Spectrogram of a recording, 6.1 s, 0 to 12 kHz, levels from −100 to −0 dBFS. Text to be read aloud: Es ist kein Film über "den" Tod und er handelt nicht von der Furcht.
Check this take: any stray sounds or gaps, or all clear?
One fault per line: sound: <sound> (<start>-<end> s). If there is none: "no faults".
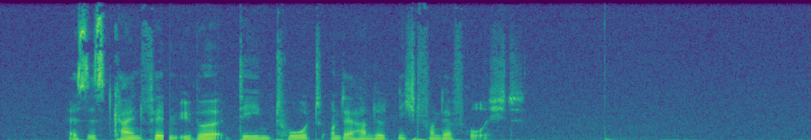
sound: dropout (1.2-1.3 s)
sound: thud (4.5-4.8 s)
